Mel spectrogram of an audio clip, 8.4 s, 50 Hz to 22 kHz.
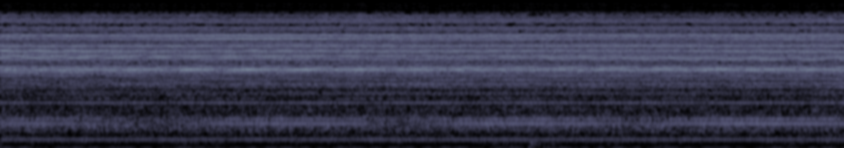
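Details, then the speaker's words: IBM PS/2 55SX with a replacement logic board at power-on: steady drive and fan hum with a thin whine, but no beep for nearly nine seconds and solid keyboard lights. Owner suspects the system is hung. "no beeps yet I've got solid lights on the keyboard so I'm guessing something is hung up"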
